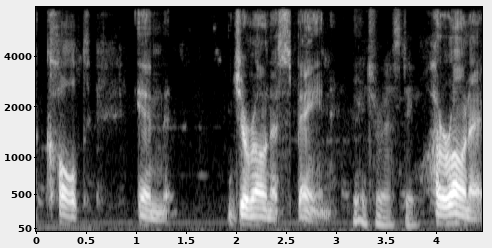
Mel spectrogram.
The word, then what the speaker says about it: Girona: in girona spain interesting hirona is the better way to pronounce it but yeah people know it as girona which is in barcelona and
